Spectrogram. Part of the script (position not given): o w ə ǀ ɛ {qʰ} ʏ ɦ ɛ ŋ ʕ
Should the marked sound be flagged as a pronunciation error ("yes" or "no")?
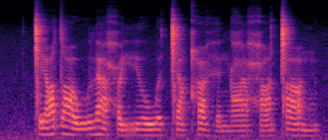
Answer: no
